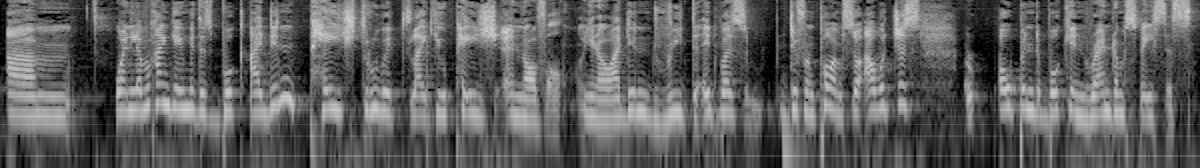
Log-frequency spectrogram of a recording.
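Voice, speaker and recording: A woman's voice: medium pitch, measured pace, darkish tone. A middle-aged woman from South Africa, a jazz singer chatting as an interview guest, reflective and full of fillers and restarts. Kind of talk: casual interview chat.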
